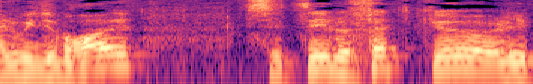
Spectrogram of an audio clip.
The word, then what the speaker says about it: de Broglie: Donc ça s'écrit de Broglie, mais c'est de Broglie, Bohm.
